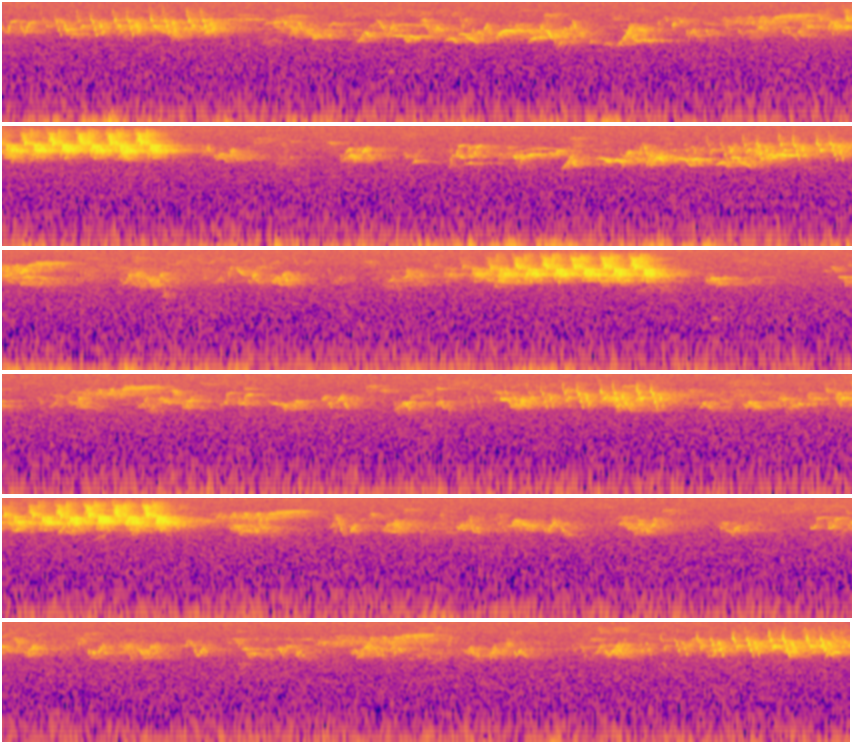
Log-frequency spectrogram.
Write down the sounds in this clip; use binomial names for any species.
Vireo olivaceus, Seiurus aurocapilla, Setophaga virens, Pheucticus ludovicianus, Contopus virens, Mniotilta varia, Setophaga caerulescens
